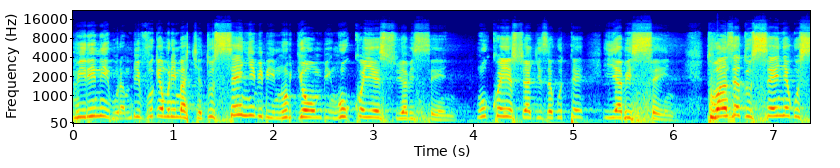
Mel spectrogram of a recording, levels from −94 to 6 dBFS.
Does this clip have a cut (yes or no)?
no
